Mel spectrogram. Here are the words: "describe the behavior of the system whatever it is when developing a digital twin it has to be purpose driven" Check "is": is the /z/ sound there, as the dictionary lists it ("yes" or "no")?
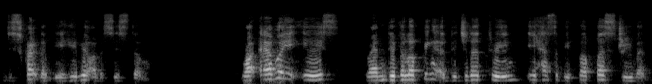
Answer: no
